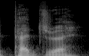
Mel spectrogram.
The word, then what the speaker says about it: Pedri: I'd play Pedri, who you absolutely love, don't you? That's how you pronounce it.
